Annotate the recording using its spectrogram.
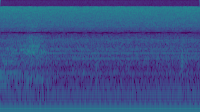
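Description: Steady electrical mains hum from the sound system, holding level with no change throughout.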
